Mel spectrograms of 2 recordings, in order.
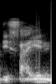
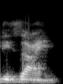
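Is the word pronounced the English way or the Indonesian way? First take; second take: Indonesian; English. First: The word is read as spelled, Indonesian style. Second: The word is pronounced like English design. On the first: The speaker calls it wrong. "bukan desain ya" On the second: The speaker calls it right. "tapi desain ya, karena dia bahasa Inggris ya"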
